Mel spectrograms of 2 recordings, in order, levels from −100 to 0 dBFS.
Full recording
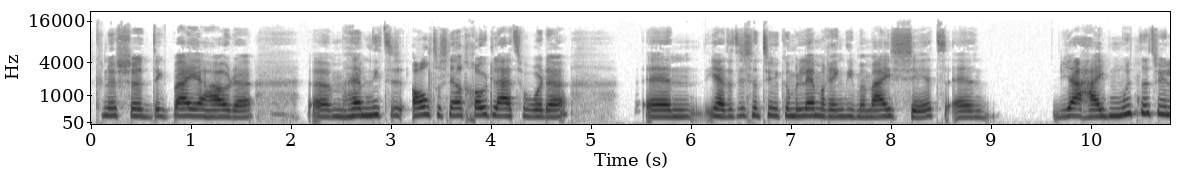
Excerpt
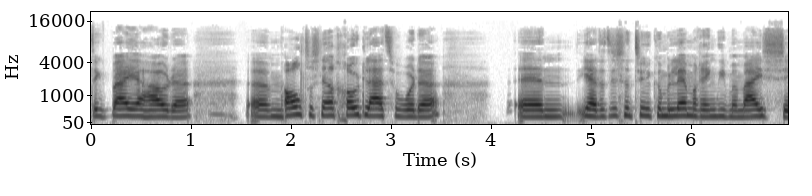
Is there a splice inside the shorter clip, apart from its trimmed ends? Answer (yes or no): yes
